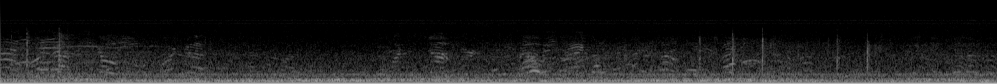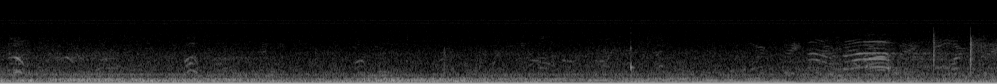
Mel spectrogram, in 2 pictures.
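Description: Young women shout to each other across an open field, heard from a distance.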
